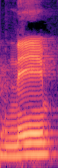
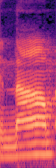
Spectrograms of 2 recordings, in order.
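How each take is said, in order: First: नेम with a long "ay" vowel; long-A pronunciation. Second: नाम with a long "aa" vowel; wrong vowel pronunciation. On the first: Teacher explaining the silent E rule, नेम with "ay". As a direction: say नेम, A by its letter name. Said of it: "ए को ए पढ़ेंगे". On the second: Teacher contrasting readings of the letters, नाम with long "aa". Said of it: "ऐसे ही पढ़". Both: Shown as a demonstration.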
